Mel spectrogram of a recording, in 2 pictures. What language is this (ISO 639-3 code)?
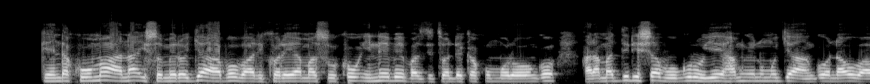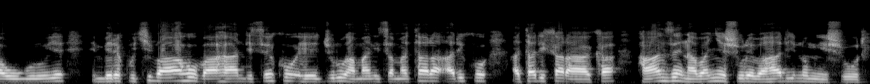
run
